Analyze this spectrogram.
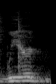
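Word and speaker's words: wyrd: you pronounce that right it's weird w-y-r-d not like weird w-e-i-r-l right all right here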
